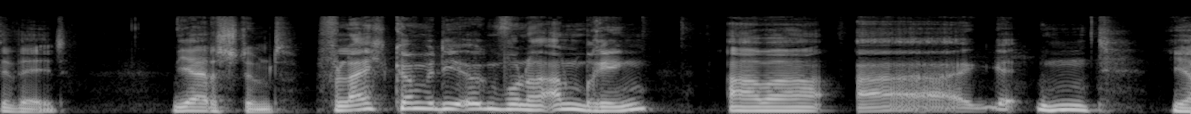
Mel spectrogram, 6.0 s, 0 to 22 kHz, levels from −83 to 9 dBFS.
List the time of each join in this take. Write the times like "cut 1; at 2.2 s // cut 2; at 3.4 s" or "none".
cut 1; at 4.2 s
